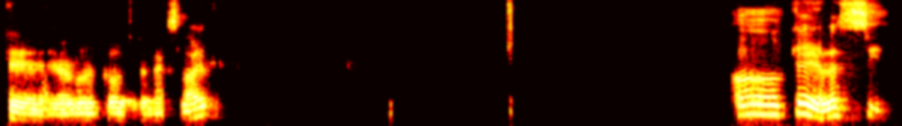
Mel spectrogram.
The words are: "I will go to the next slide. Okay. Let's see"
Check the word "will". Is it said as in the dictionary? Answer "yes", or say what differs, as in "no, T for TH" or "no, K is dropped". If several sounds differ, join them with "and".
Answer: no, N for L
